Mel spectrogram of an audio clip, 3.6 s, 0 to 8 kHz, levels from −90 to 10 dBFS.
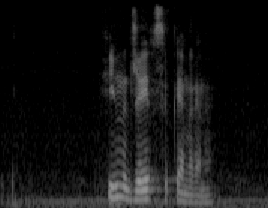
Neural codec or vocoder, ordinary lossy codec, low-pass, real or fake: codec, 16 kHz in and 24 kHz out, 2.2 kbps, FireRedTTS-2 codec; MP3, 64 kbps; 7.2 kHz; fake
